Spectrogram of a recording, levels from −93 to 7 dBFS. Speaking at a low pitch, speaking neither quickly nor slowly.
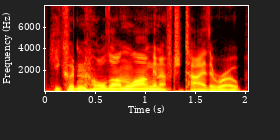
No: low, 115 Hz; fast, 295 wpm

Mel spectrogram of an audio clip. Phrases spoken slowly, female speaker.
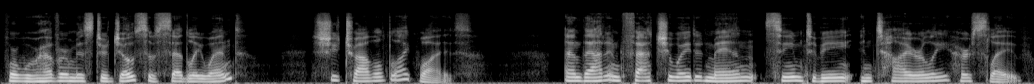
Yes: slow, 110 wpm; female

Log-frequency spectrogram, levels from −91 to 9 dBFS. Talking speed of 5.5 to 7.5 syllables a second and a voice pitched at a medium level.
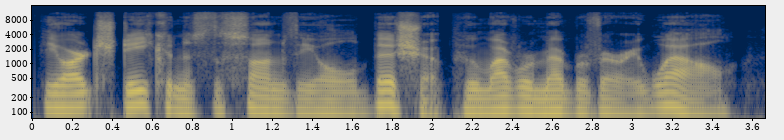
No: 5.7 syllables/s; low, 100 Hz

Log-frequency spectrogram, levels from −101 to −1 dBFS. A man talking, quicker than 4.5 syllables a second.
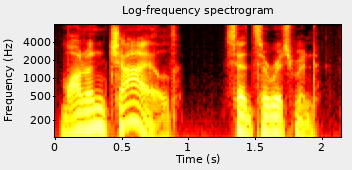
No: male; 4.3 syllables/s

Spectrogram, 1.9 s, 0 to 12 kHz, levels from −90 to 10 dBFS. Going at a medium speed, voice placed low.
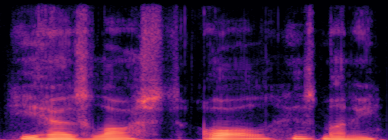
Yes: average, 185 wpm; low, 130 Hz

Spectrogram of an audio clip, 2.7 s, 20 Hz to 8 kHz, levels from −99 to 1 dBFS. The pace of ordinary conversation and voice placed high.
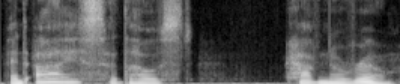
Yes: average, 180 wpm; high, 210 Hz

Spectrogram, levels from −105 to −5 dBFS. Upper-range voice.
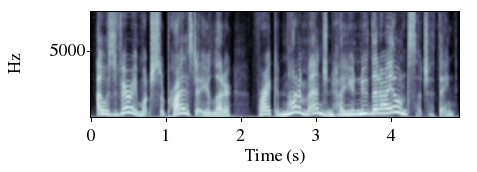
Yes: very high, 260 Hz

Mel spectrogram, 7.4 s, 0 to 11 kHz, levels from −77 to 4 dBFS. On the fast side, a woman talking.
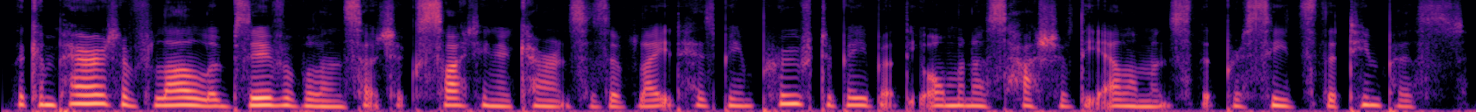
Yes: fast, 210 wpm; female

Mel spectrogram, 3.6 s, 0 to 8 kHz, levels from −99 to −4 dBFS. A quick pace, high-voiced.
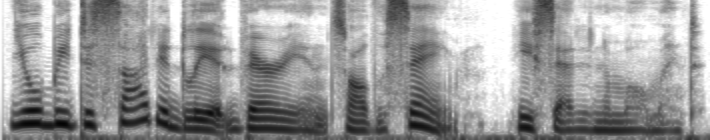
No: fast, 220 wpm; medium, 170 Hz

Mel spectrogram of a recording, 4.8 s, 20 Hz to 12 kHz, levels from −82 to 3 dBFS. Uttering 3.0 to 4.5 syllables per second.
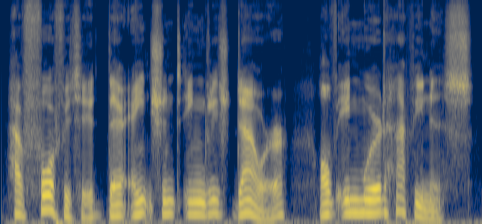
Yes: 4.1 syllables/s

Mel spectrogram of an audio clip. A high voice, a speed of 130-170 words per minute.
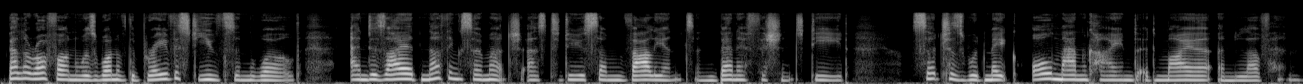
Yes: high, 210 Hz; average, 150 wpm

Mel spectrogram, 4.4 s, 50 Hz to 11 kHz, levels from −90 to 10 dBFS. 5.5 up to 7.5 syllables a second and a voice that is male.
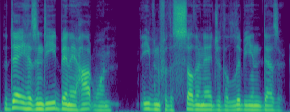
Yes: 6.0 syllables/s; male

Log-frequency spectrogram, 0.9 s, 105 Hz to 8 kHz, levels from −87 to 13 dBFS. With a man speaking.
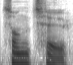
Yes: male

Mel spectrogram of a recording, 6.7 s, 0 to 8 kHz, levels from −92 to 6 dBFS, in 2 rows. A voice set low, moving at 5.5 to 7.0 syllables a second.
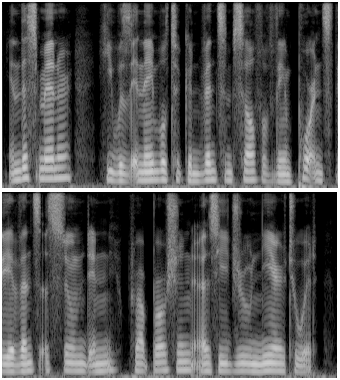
Yes: low, 125 Hz; 6.0 syllables/s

